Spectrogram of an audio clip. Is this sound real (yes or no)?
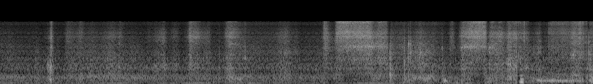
no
